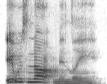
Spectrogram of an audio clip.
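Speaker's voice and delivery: usual speaking voice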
